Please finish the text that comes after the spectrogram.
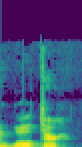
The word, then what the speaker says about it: Walther: a look at a Walter and yes I use the hard T because that's how they pronounce it a Walter actually Walter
